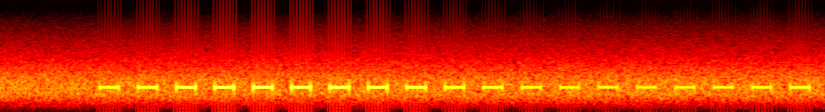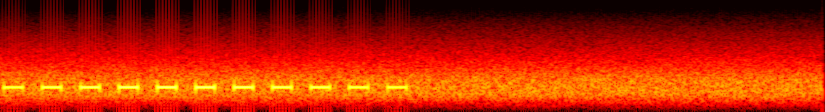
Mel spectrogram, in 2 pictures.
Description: Evenly repeated beeps, with radio static, fading and a narrow filter. There is no code.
